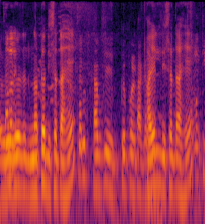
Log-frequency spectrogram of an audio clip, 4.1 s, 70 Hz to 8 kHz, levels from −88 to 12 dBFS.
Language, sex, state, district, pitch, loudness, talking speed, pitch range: Marathi, male, Maharashtra, Washim, 145 Hz, -18 LUFS, 85 wpm, 140-150 Hz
